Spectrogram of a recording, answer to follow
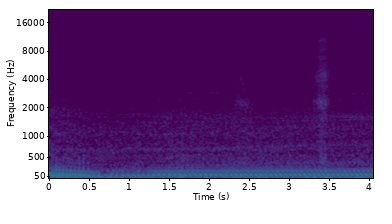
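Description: Yamaha V-Star 1300's V-twin engine running at low, steady revs, its pitch dipping slightly about half a second in. Two brief hisses come near the middle and near the end.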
